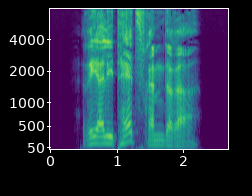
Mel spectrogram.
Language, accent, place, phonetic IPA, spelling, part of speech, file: German, Germany, Berlin, [ʁealiˈtɛːt͡sˌfʁɛmdəʁɐ], realitätsfremderer, adjective, De-realitätsfremderer.ogg
- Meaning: inflection of realitätsfremd: 1. strong/mixed nominative masculine singular comparative degree 2. strong genitive/dative feminine singular comparative degree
